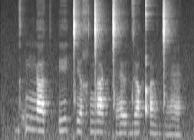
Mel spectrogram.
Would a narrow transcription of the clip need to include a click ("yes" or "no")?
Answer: yes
